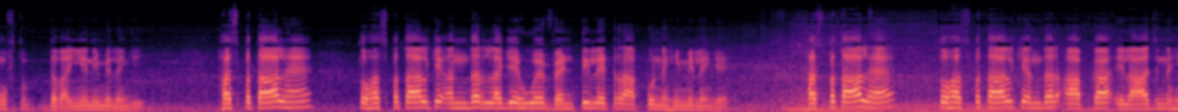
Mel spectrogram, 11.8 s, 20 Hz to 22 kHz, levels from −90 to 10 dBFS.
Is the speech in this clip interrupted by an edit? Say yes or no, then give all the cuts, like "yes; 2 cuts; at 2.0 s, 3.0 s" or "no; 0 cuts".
no; 0 cuts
